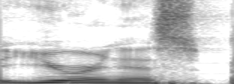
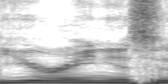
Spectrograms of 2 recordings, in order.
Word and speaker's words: Uranus: Or actually, as Carl Sagan says, you're supposed to pronounce it Uranus. But we're childish here, and Uranus is good.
